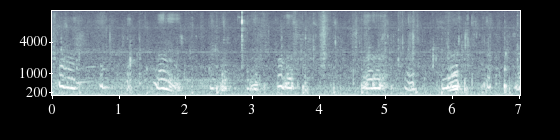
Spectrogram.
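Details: Dobermann pups, newborn, from a litter of seven and counting as the mother keeps giving birth; repeated short rising-and-falling squeaks and whines come every second or so, with a constant low electrical hum beneath.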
